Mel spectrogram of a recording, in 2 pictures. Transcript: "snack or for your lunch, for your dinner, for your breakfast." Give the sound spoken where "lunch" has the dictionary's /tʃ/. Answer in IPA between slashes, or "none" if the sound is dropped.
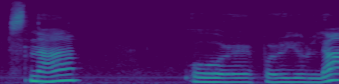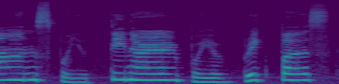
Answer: /s/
